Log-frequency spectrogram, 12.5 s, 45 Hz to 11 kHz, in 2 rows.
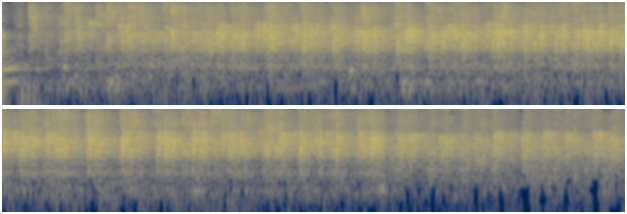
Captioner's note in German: Beifall BÜNDNIS 90/DIE GRÜNEN und CDU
